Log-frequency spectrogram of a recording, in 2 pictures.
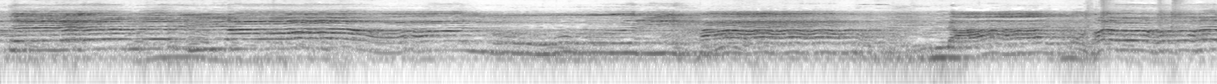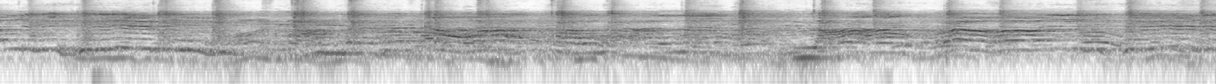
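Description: Women singing a Jeng Bihu song in chorus. From about six seconds in, a steady clapping beat joins at about two claps a second.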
